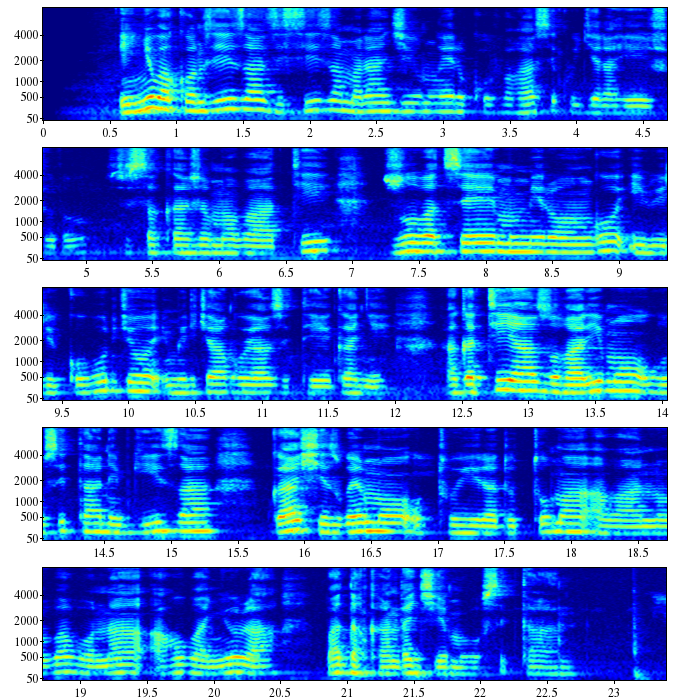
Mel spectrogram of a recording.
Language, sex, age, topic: Kinyarwanda, female, 36-49, education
